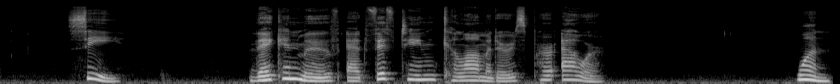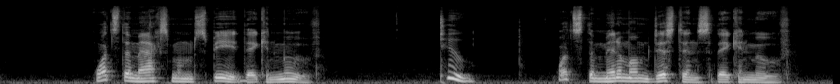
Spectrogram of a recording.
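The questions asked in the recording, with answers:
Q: They can move at 15 kilometers per hour.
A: 1: What's the maximum speed they can move?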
